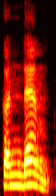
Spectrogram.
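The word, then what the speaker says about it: condemn: निंदा करना, बुराई करना उसे हम इंग्लिश में कहते हैं कंडेम। ठीक है? यहां भी एन साइलेंट है।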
